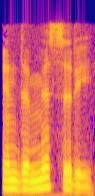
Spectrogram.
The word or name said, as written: endemicity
